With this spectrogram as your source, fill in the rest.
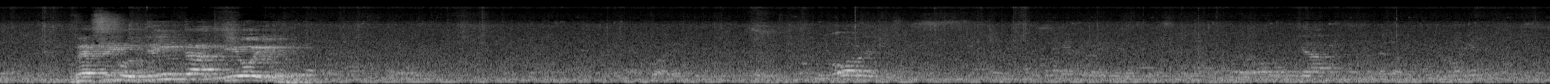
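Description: A man speaks steadily through a microphone and loudspeakers in an echoing room.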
